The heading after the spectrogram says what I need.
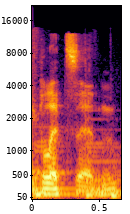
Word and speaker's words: Iglitzin: I mean, I honestly don't really know how it's supposed to be pronounced, but I just say Iglitzin.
